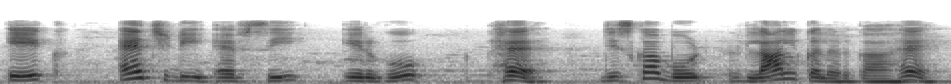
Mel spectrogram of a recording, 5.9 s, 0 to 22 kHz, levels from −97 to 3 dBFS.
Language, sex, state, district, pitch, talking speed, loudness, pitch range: Hindi, female, Gujarat, Valsad, 170 Hz, 100 wpm, -20 LUFS, 155-210 Hz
